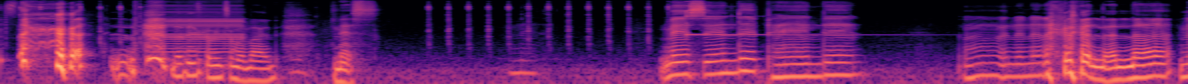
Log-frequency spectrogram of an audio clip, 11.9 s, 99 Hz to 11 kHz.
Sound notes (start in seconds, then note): 0.0 chuckles; 1.4 alarm buzzes; 4.2 timer ticking; 6.8 bell rings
